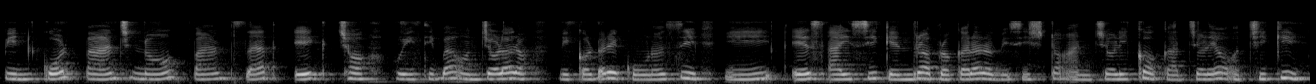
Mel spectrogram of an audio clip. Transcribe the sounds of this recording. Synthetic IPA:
pinkoʈpant͡ʃnɔwpant͡ʃsat̪ekt͡ʃʰɔhojt̪ʰibaɔnt͡ʃɔɭɔɾɔnikɔʈɔɾekoɽ̃ɔsi | esajsikend̪ɾɔpɾɔkaɾɔɾɔbisisʈɔʔa̰nt͡ʃɔɭikɔkaɾd͡ʒaɭɔjɔːt͡ʃiki

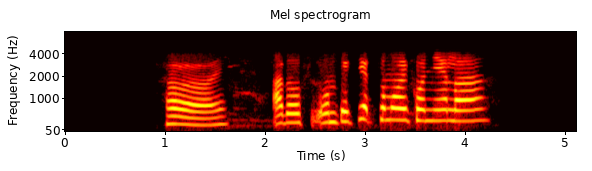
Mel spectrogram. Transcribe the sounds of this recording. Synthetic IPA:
hɔj | ad̪ɔɔnt̪ɛt͡ʃɛt̪̚ˀsɔmɔjkɔɲɛla

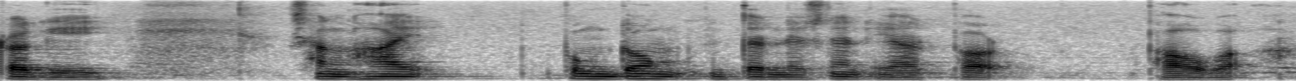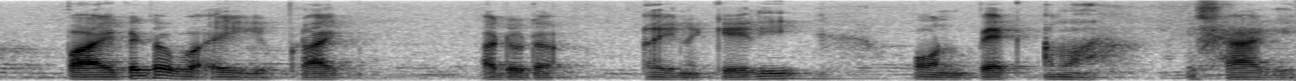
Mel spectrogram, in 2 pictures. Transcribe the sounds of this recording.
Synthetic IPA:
ɾɐɡi | sɐŋɦaj | puŋdɔŋinteɾnesnɐlḛjaɾpʰo̰t̚ | pʰawbɐ̰pajɡɐdawbɐ̰ʔɐjɡipʰlajk̚ | ɐdudɐɐjnɐkeɾi | ɔnbekɐmɐ | isaɡi

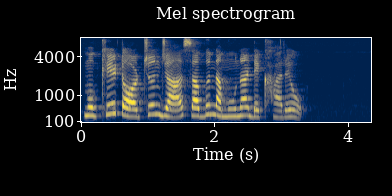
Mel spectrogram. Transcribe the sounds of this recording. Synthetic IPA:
mũːkʰeʈɔːɾt͡ɕʊnɪ̆d͡ʑaːsɐbʱʊ̆nɐmuːnaɖeːkʰaːɾijoː

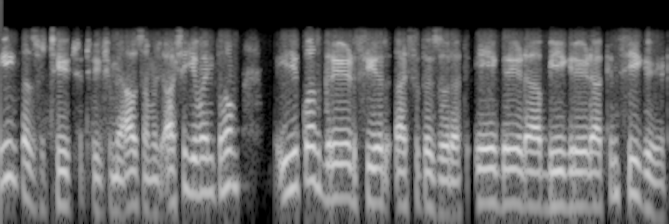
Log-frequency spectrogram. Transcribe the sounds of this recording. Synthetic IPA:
ʈʰiːkɐzt͡ʃʰuʈʰiːk̚t͡ʃʰu̥ʈʰiːk̚t͡ʃʰumɛaːwsɐmɐd͡ʒɐt͡ʃʰajiʋɐnʲt̪oɦɐm | ikɔːsɡɾeːɖsiːəɾɐsɐt̪ɐzoːɾɐt̪ʰeːɡɾeːɖaːbiːɡɾeːɖaːkinsiːɡɾeːɖ

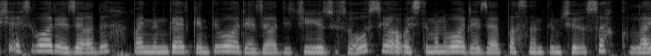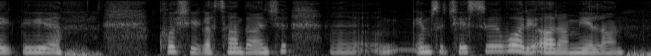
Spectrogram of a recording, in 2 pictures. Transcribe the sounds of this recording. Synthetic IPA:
mt͡ʃʰiɐsʲʋaːɾjaːzʲaːd̪pɐnʲd̪inɡɐɾkint̪iʋaːɾjaːzʲaːd̪iːt͡ʃiːzsoːsija̰ːʋɐ̰st̪imɐnʋaːɾʲjaːzʲaːd̪̚pɐsɐnd̪t̪imt͡ʃʰisɐkʰlɐikji | kʰoʃiːɡɐt͡sʰãːnd̪aːnt͡ʃʰi | imsɨt͡ʃʰisʲʋaːɾʲa̰ːʔaːɾaːmːiːlaːn

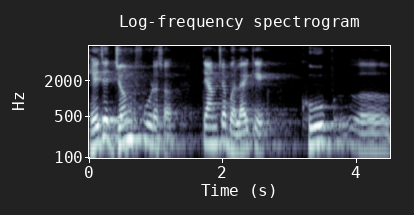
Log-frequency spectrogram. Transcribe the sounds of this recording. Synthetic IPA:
hed͡zed͡ʑəŋɡfuːɽəsə̰ | t̪eamt͡ɕjabʱəlajkek | kʰːuːp

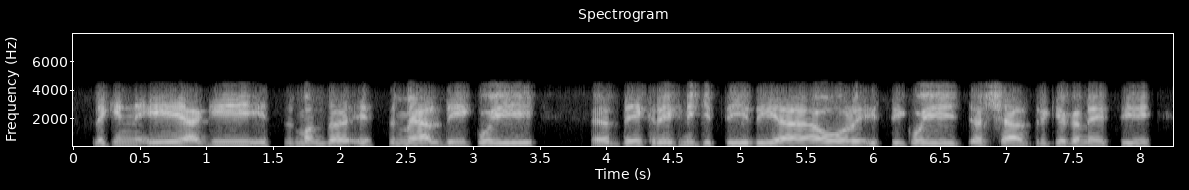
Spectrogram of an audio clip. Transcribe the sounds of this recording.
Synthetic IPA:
leːkɪneːɛːk̬ɪɪsmənd̪əɾɪsmɛːld̪iːkoːiː | d̪eːkʰɾeːkʰnĩːkit̪iːd̪iːɛːɔːɾɪsiːkoːiːʃɛːlt̪əɾiːkeːkəɾneːɪsiː

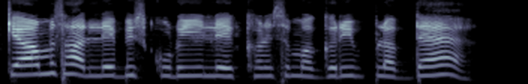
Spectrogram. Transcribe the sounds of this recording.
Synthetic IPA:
kjaːməsaːleːbɪskʊɽiːleːkʰəɳsəməɡɾiːʊpləb̚d̪aɛː

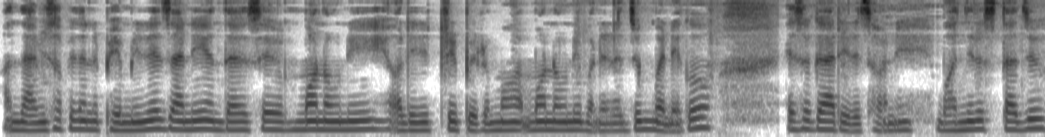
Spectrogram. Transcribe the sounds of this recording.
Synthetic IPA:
ʌ̰nd̪aɦamisʌbʌjd͡zʌnapʰemilinʌjd͡zaneɦʌnt̪aesemʌnawneʌ̰liɾiʈripʌɾumʌnawnebʱʌneɾʌd͡zuŋbʱʌnekoes̬oɡaɾiʌɾut͡sʰʌnebʱʌnd̪inust̪ad͡zu

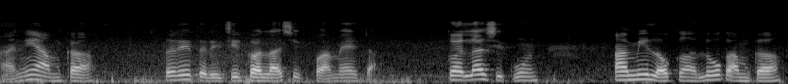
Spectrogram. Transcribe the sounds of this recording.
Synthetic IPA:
a̰niamka | t̪əɾẽt̪əɾet͡ɕikəlaɕikpamɛɭt̪a̰ | kəlaɕikuːn | amilɔkãlokamka

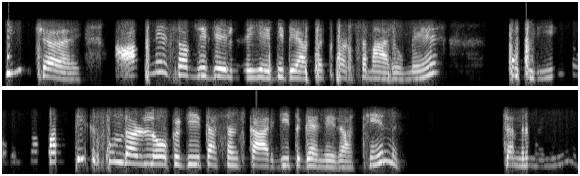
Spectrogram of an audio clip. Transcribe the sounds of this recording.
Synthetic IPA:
ʈʰik̚t͡ʃʰə | ə̰pnesəb̚d͡ʒeɡelɾəɦiebid̪japət̪pəɾsəmaɾome | pupɽit̪ɔunkəpət̪ːiksund̪əɾlokɡit̪asə̃nskaɾɡit̪ɡɛneɾəɦt̪ʰin | t͡ʃənd̪ɾəməni

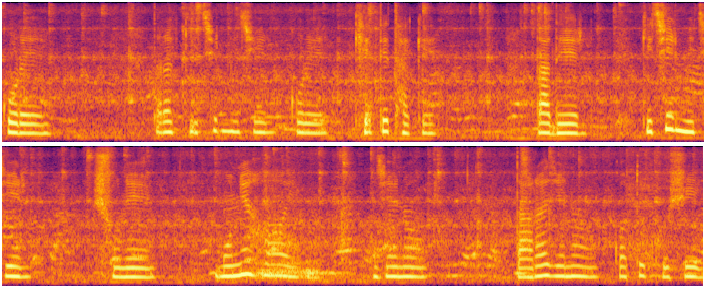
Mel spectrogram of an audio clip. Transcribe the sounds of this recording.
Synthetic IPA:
koɾe | t̪aɾakit͡ɕʰiɾmit͡ɕiɾkoɾekʰet̪et̪ʰake | t̪ad̪eɾ | kit͡ɕʰiɾmit͡ɕiɾ | ʃune | moneɦɔe | d͡ʑɛno | t̪aɾad͡ʑɛnokɔt̪okʰuʃi

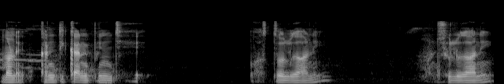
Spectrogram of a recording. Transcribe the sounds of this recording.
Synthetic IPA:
mɐnɐ̰kɐɳʈikɐnipiɲt͡ʃeː | ʋɐst̪uwluɡaːniː | mɐnuʃuluɡaːniː

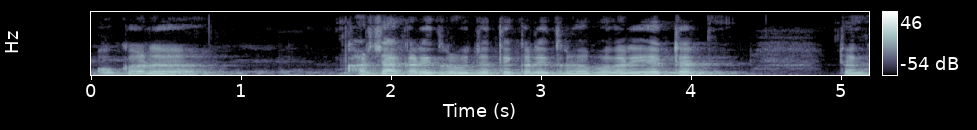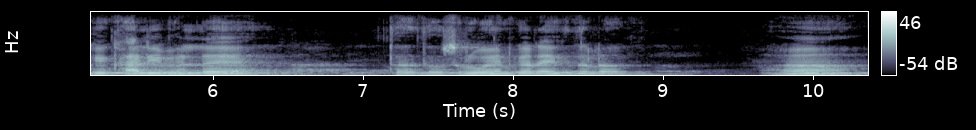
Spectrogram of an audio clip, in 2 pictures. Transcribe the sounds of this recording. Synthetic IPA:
oːkəɾ | kʰəɾt͡ʃakəɾet̪ɾəɦəd͡ʒət̪ekəɾet̪ɾəɦəbəɡəɾek̚ʈa | ʈə̃ŋkĩkʰalibʱelːe | t̪ɔd̪osɾuenkəɾakd̪ələk | ɦə̃

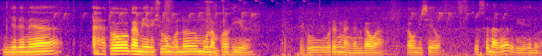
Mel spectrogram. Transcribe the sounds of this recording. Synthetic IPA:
ɡelenaja | tʰɔɡamiaɾisubuŋpʰɔnɯmulampʰɯɦɯjɯ | akʰɯɾɯŋnaŋɡɯnɡawaɡ̥awnisew | tɯsɯnaɾɯaɾɯbijɯzeneba

